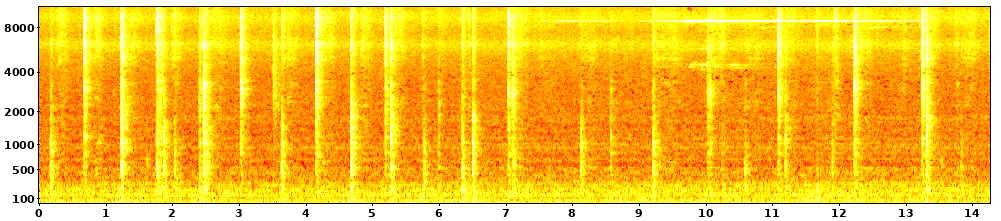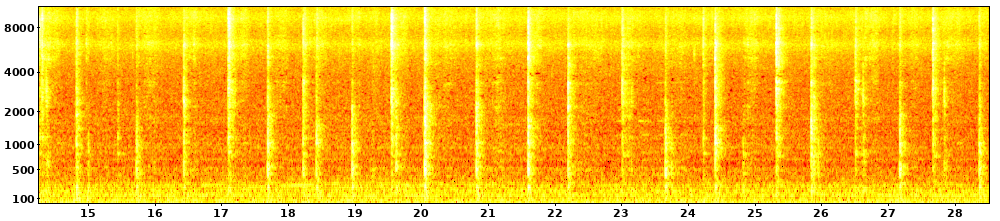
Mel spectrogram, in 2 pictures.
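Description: Wooden spatula stirring cashew nuts frying in ghee in a frying pan, with irregular clicks of spatula and nuts against the pan, about two or three a second, over a low steady hum.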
